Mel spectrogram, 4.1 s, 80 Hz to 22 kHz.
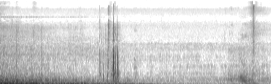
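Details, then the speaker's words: Gen 3 V8 with added electric fans, during HP Tuners idle airflow tuning (tuner suspects the idle is set too high or the fan-switching tables need updating): rumble sags and fades as revs drop and it almost dies; idle stumble, near stall. "wanted to die on that one. Okay, so it didn't really like that."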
